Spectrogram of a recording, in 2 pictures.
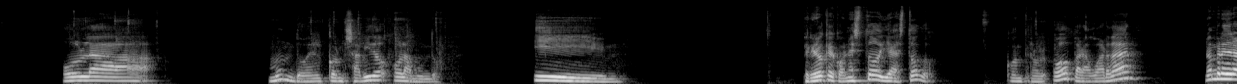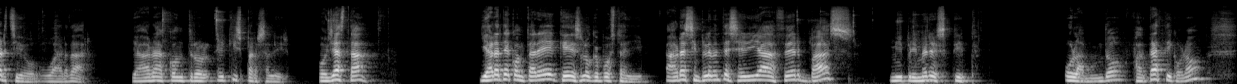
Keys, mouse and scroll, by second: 0.0-0.7 typing, 2.2-4.8 typing, 10.3 ctrl+o, 12.7 Return, 14.5 ctrl+x, 15.6-16.1 typing, 16.1 Return, 20.0-22.8 typing.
